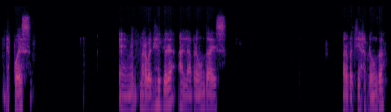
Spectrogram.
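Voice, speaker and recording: A man gives a casual webinar talk on learning Mandarin. He hesitates and restarts often, and grows animated when he tells anecdotes. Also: lowish voice, a little slow, long pauses, dry recording. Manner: hesitant, many restarts and fillers, animated when telling stories. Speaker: Mandarin teacher speaking at a webinar. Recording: dull lo-fi video call audio, faint noise.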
